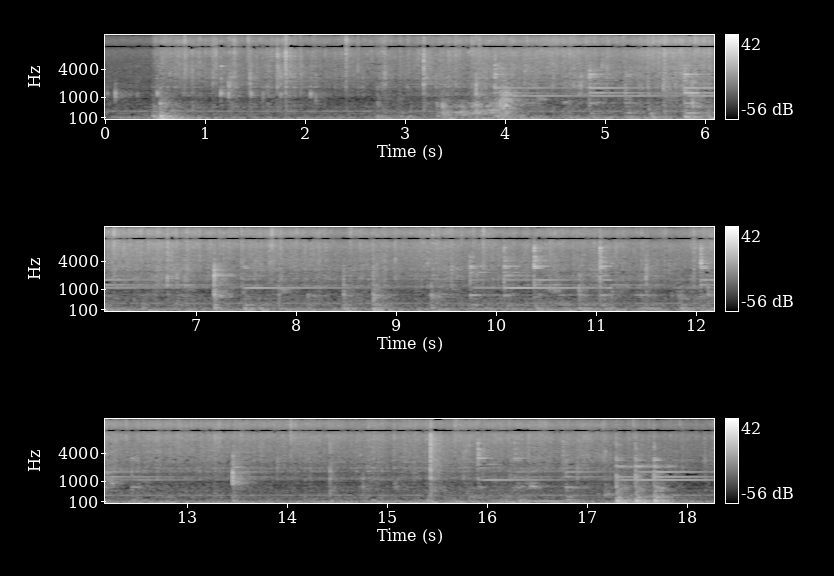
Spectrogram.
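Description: Onions fry and are stirred into golden-brown garlic for pork adobo, a steady close sizzle with repeated scraping stirs of a utensil through the pan, continuing alone throughout.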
